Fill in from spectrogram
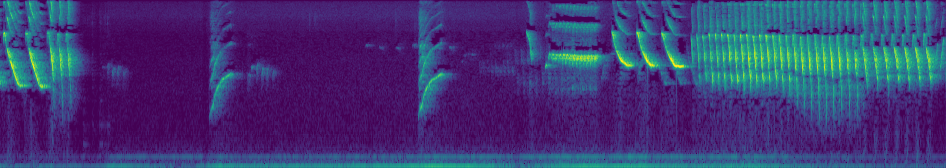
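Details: Canary, singing to intimidate rivals and tutor young canaries, starts with a short trill, gives a few isolated whistled notes separated by pauses, then builds into a rapid swooping series and a long, dense buzzy roll, over a steady low hum.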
